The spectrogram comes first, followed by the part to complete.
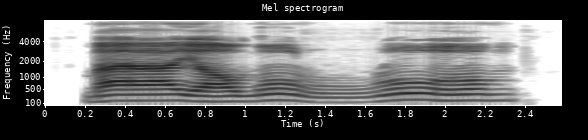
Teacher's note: غاد کو موٹا کرنا ہے، غاد کو را کے ساتھ ملانا ہے، را کے اوپر پیش ہے، را کو موٹا کرنا ہے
